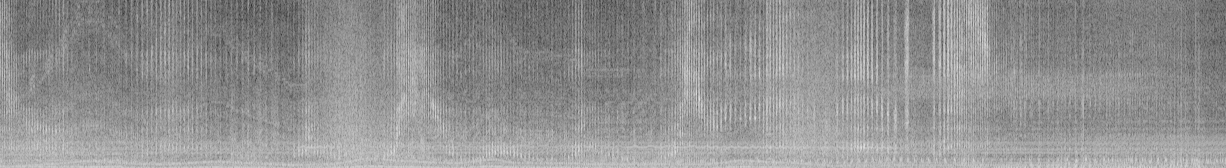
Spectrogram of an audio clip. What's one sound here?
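Electronic synthesizer tones drone and slowly bend up and down in pitch.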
